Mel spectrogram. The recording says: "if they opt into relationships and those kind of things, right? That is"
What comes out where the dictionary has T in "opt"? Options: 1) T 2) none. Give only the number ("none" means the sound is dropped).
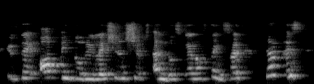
2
